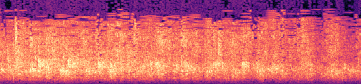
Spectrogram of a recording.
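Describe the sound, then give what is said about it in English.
An audience gives the Lord a hand clap at a morning service, steady, dense applause at an even loudness from start to finish, with no one speaking over it. “Can we just give the Lord a hand clap, amen?”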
